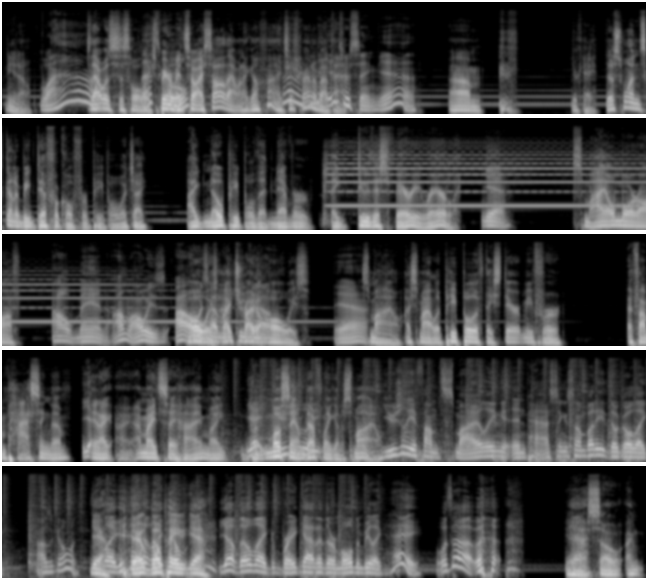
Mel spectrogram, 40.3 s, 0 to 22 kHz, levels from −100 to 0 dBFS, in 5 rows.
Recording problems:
background music; noticeable; throughout; 15 dB below the speech

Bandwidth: 16.5 kHz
